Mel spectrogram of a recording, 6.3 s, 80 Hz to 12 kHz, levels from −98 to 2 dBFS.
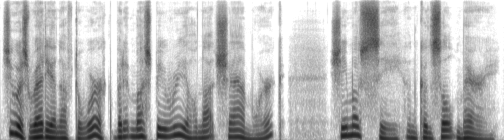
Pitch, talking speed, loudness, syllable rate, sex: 150 Hz, 190 wpm, -18 LUFS, 4.3 syllables/s, male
